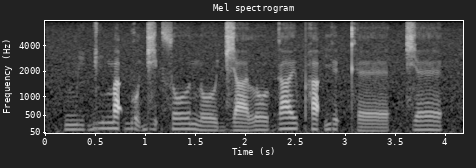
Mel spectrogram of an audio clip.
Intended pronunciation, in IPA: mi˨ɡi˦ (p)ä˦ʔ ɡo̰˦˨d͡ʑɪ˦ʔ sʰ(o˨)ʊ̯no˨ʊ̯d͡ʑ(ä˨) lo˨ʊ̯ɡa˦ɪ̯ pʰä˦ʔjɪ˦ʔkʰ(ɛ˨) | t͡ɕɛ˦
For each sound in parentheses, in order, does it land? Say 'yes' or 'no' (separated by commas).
no, no, yes, yes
